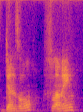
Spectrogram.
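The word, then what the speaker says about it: Densel Fleming: say and spell your name my name is denzel fleming that's d e n s e l fleming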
